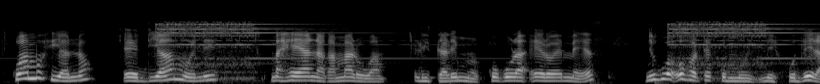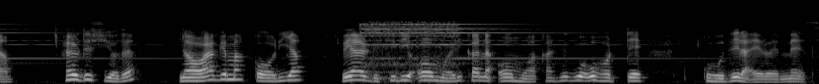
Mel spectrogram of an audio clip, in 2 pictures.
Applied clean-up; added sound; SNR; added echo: none; Telephone; 13 dB; none.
